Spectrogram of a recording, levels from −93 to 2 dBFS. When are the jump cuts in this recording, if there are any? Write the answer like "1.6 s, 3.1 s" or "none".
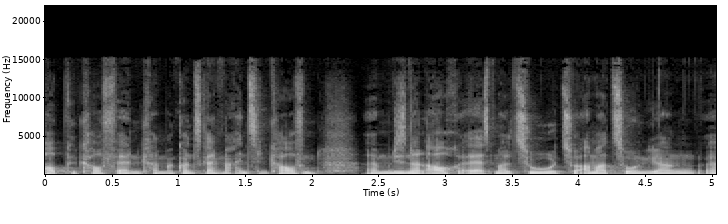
none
